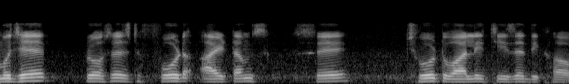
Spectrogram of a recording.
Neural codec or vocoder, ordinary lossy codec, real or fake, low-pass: none; Opus, 16 kbps; real; 7.2 kHz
